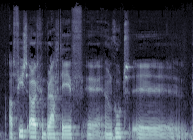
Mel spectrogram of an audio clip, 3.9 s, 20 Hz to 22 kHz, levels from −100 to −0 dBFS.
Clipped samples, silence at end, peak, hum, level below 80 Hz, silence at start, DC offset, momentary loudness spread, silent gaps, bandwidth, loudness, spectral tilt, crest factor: under 0.1%; 0 s; -8 dBFS; none; -48 dBFS; 0.1 s; under 0.1%; 12 LU; none; 18.5 kHz; -26 LUFS; -6 dB/octave; 18 dB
